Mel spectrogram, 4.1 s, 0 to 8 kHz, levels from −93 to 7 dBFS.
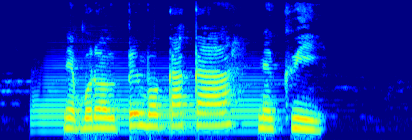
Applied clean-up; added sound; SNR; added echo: none; Bowed string instrument; 16 dB; none.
